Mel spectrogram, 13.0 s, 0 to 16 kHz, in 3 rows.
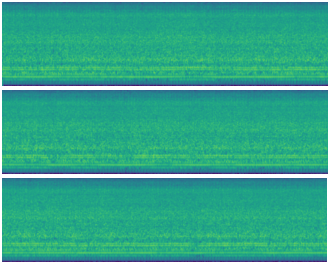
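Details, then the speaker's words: DeWalt lawn mower with Briggs & Stratton engine, 2 years old, after a new carburetor main jet, starts on first pull. A steady high-pitched buzz with no hunting shows engine overspeed. "So, the engine was running too fast. You could probably hear that"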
